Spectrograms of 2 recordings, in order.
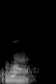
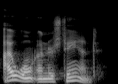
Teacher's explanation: Even before a vowel, we say won't. We use a stop T.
